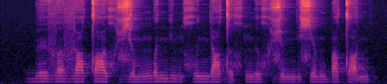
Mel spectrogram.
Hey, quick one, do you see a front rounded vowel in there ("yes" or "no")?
yes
